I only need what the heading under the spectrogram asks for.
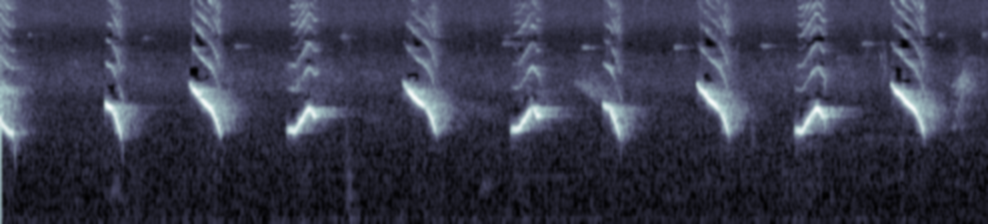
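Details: Captive red-crested cardinal in Brazil singing: loud, clear whistled phrases alternating between falling and rising slurs, about ten notes at a steady pace of more than one per second, in a quiet room.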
